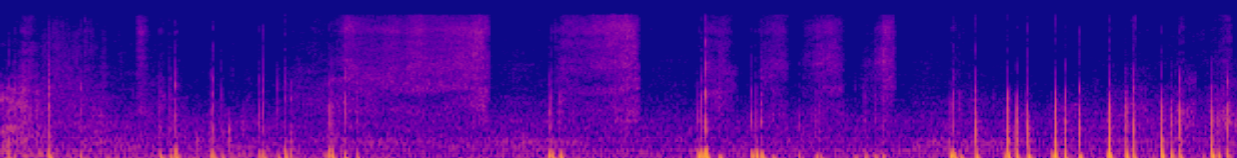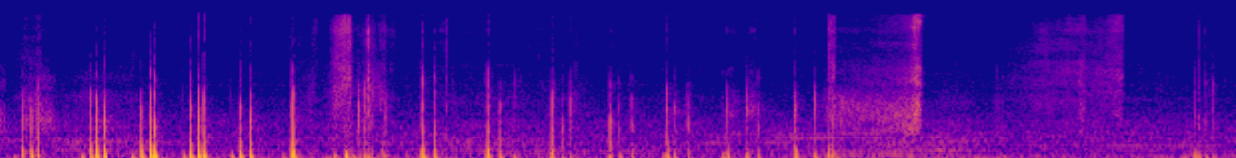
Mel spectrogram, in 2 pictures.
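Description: Long pink nails tap and scratch the outer surface of a lavender smart-folio style polyurethane/microfiber iPad cover with the tablet inside, the thin flat panel held upright in both hands. Dozens of short, dull, low taps land in an uneven rhythm, most densely in the middle. Brief bursts of soft, bright scratching hiss sit between them, and each tap dies away almost instantly.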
